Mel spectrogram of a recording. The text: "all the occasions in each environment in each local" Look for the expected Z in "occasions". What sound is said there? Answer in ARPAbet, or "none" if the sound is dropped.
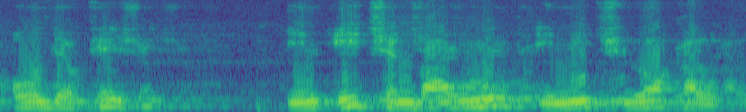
none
